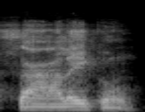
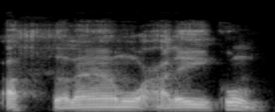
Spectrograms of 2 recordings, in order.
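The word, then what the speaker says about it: السلام عليكم: say assalamu alaikum and say it correctly, not sa alaikum or assalamu alaikum, not like that, not saying it like that, saying it correctly, assalamu alaikum.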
